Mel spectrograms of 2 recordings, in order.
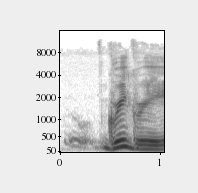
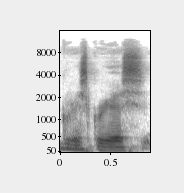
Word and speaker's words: gris-gris: of people and so I took certain certain gri gree is a spell that's what what it means and it's not pronounced Gris GIS and that's okay if you think it is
